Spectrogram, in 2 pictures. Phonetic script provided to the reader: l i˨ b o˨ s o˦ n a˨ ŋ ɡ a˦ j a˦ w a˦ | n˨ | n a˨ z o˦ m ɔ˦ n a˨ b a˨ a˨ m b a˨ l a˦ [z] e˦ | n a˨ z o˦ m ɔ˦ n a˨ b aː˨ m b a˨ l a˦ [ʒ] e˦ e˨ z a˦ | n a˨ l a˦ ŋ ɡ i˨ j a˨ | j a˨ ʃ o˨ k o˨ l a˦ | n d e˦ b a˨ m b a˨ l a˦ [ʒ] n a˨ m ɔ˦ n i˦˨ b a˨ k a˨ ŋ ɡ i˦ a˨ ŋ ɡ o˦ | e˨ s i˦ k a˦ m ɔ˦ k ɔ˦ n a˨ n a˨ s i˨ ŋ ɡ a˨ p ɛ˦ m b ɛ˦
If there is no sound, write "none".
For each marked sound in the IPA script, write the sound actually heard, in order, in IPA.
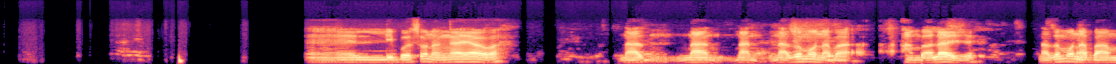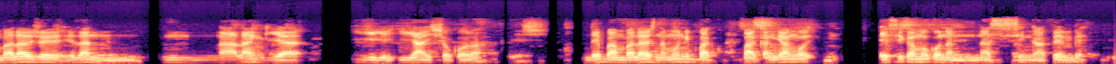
ʒ, ʒ, ʒ

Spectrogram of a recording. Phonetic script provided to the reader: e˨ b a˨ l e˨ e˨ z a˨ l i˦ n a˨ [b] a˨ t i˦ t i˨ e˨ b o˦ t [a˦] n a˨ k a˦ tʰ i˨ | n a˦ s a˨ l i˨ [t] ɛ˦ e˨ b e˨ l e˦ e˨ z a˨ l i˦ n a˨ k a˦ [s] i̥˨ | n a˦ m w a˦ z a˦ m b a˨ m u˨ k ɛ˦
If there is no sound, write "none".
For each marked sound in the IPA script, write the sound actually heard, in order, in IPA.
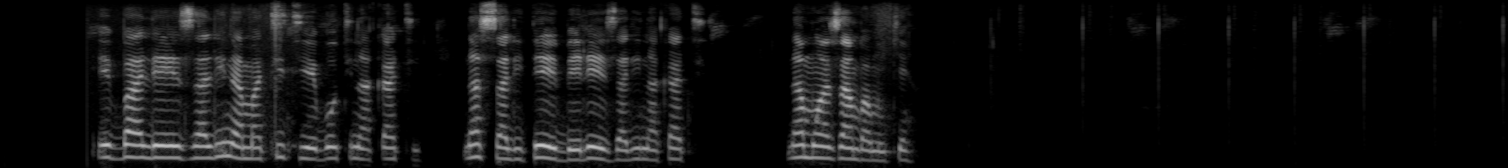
m, i˦, t, t

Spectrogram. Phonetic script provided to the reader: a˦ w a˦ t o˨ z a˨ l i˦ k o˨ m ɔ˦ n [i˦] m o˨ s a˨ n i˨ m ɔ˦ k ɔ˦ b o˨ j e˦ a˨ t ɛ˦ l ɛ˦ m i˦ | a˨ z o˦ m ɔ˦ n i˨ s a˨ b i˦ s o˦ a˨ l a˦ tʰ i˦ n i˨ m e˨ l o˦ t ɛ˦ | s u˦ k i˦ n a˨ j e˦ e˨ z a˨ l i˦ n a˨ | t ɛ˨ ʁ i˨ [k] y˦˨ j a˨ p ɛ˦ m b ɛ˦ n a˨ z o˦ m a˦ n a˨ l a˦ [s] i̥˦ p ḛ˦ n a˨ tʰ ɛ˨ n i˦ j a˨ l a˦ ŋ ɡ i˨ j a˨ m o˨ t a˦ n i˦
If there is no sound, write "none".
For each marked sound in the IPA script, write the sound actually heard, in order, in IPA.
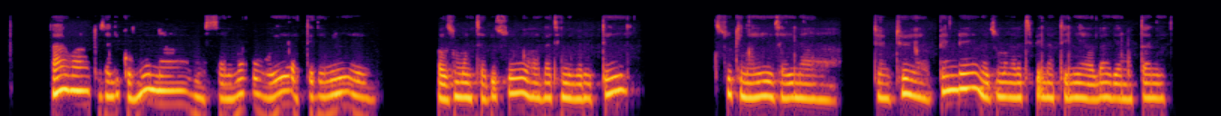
a˦, t, t

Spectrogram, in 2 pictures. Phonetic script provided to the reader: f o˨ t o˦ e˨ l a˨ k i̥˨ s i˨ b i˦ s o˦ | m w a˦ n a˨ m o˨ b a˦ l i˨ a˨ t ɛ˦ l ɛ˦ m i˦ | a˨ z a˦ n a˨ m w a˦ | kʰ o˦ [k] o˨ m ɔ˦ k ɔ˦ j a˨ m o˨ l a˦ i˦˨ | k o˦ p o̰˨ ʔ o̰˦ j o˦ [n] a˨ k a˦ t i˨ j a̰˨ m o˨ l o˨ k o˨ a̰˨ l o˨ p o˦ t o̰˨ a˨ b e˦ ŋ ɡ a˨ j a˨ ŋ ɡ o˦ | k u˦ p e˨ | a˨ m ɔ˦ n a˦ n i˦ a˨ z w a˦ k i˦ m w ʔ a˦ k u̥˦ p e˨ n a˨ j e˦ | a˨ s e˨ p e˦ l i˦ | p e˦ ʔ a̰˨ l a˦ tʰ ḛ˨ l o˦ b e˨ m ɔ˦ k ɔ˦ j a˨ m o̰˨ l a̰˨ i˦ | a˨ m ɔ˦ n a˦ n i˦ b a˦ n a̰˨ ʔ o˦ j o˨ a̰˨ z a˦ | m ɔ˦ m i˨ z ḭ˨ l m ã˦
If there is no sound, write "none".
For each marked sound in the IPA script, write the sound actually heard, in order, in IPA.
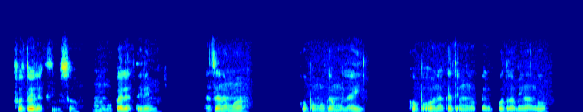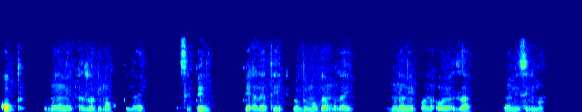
p, n

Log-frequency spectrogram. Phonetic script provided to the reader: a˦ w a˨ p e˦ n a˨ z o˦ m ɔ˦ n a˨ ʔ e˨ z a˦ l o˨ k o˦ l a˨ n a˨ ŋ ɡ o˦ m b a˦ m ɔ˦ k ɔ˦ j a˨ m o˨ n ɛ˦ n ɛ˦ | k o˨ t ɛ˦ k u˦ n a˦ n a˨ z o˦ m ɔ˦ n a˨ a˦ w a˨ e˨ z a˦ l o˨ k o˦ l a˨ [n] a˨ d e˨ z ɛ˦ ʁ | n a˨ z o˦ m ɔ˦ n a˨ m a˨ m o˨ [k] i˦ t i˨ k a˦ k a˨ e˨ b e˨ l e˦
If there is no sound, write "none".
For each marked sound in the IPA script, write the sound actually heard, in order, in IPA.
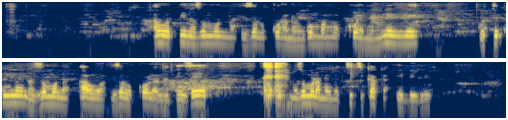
n, t

